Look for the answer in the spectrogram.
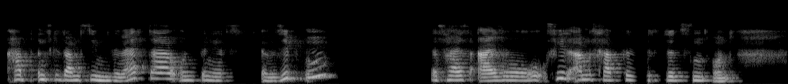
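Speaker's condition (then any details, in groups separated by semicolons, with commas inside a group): Down syndrome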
